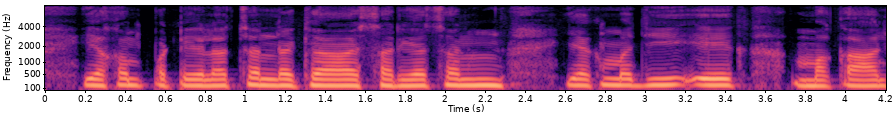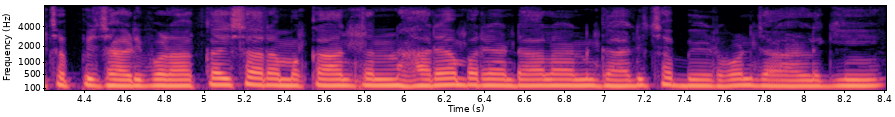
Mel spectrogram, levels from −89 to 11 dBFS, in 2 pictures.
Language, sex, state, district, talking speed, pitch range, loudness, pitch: Hindi, male, Uttarakhand, Uttarkashi, 180 wpm, 165-175 Hz, -14 LUFS, 170 Hz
